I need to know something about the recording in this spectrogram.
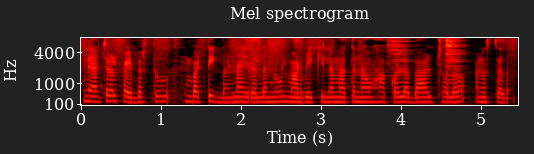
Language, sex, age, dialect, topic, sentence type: Kannada, female, 18-24, Northeastern, agriculture, statement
